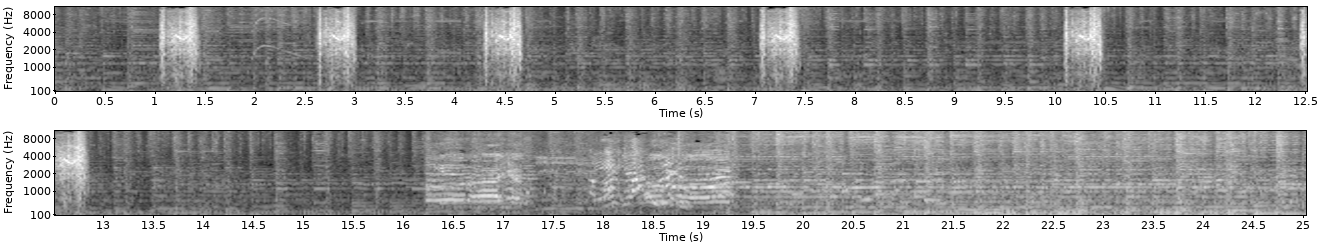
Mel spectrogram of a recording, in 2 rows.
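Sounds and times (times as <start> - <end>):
background music: 0.0 - 25.0
camera shutter clicking: 1.1 - 1.5, 2.6 - 3.0, 4.3 - 4.7, 7.1 - 7.5, 10.1 - 10.6, 12.4 - 12.9.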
